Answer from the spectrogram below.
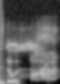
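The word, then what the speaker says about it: thus: aku yang salah iya cara bacanya dus dus pakai D coba nih DAS DAS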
